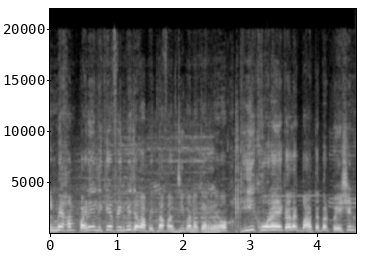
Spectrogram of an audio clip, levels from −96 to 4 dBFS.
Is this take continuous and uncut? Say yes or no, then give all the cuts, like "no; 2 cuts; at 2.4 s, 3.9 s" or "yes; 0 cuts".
no; 1 cut; at 2.8 s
